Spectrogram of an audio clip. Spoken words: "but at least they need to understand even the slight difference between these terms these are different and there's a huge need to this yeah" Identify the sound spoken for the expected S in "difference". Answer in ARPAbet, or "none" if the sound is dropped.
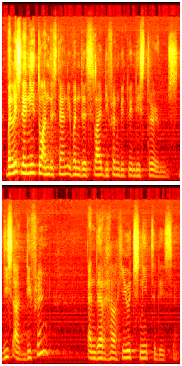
none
